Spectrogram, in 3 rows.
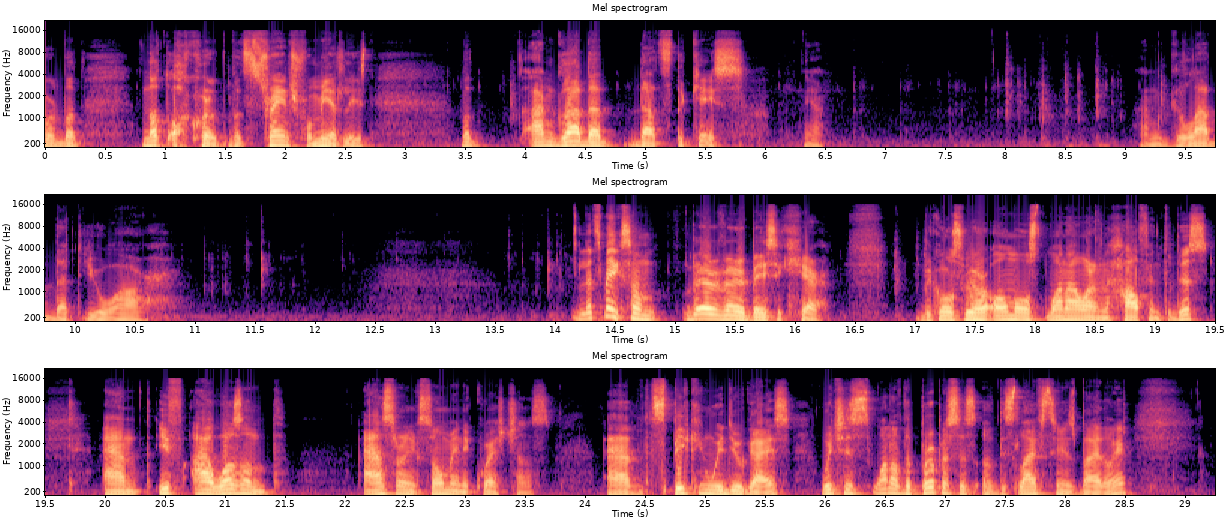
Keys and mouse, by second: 3.1-7.2 alt+shift+drag, 7.2-29.2 shift+right drag, 8.3 g, 16.5 ctrl+Tab, 16.9 shift+a, 18.3 Tab.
